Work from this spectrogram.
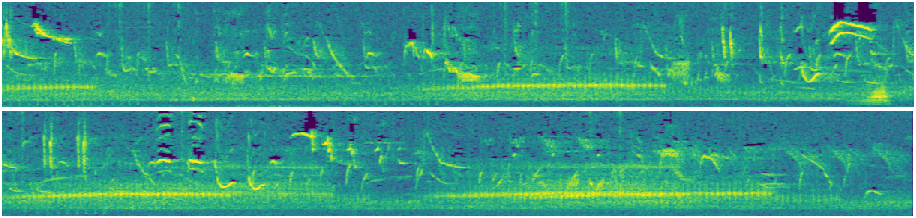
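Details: A non-native colony of edible frogs at RSPB Pagham Harbour nature reserve calls together in a chorus of drawn-out, rattling croaks lasting a few seconds each.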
